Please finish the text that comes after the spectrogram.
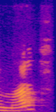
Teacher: रा को पुर रखना है, क्यों? क्योंकि राय साकिना से पहले जबर है।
